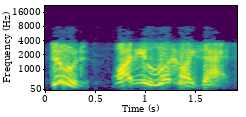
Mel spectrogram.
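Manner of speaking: high, exclaimed disbelief; mock incredulous. Rock star questioning radio host's look, mock incredulous. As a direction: call it out high, appalled at the outfit.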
